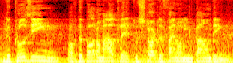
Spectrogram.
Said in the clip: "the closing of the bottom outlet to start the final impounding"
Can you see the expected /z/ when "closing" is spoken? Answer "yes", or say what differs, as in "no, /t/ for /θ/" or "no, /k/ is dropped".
yes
